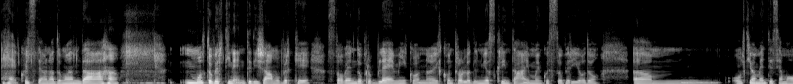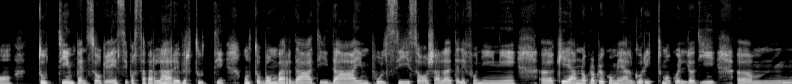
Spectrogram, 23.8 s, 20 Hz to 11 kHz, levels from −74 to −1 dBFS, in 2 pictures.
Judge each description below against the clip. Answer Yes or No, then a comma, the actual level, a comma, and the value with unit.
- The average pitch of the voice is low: No, medium, 175 Hz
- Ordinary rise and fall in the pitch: No, narrow, 1.4 semitones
